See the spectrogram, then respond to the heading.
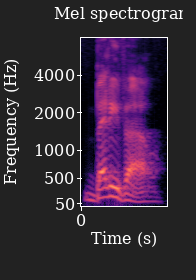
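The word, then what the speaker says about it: Bergvall: made it crystal clear with the difference of the letter G in Swedish, the proper way to say his second name is Berval, as in the late Sven Uran Erikson, Urine written begins with a G.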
